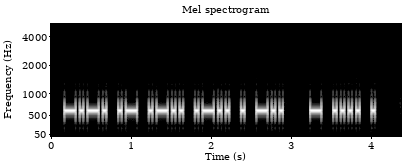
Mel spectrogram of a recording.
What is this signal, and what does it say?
Morse code, heard as a keyed tone, about 25 wpm, 600 Hz. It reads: CALLED THE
